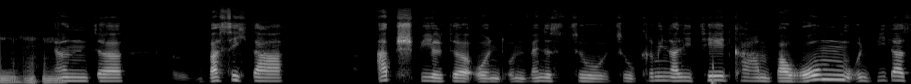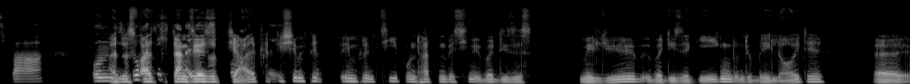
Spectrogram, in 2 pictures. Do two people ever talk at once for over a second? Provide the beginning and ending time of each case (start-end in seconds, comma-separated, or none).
10.2-12.3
